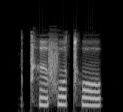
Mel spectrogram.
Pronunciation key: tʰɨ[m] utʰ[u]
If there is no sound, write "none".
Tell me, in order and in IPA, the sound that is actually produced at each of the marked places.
f, u

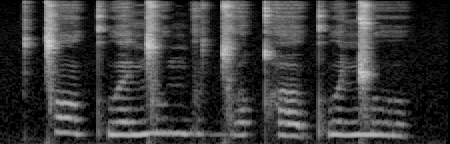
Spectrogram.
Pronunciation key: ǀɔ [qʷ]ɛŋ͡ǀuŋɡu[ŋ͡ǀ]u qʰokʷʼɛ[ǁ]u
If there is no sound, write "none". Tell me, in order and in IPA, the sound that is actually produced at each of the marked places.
kʷʼ, ɡ͡ǀ, ŋ͡ǁ

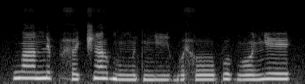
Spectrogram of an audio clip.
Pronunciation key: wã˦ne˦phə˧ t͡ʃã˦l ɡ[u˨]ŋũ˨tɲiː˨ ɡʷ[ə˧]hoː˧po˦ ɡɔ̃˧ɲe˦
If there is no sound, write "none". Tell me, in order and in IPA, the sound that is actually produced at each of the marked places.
ũ˨, ɛ˧

